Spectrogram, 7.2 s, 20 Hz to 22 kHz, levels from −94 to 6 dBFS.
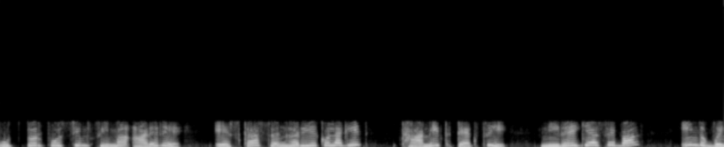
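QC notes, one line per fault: Throughout: iLBC codec, with nothing above 3.8 kHz and a plainly rough, synthetic speech texture from excitation coded independently in each 20 ms frame.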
